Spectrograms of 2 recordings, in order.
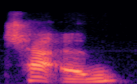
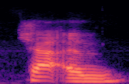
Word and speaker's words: Chatham: a a town called chatham except no one pronounces the t so you call it chatham chatham and you don't say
